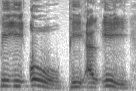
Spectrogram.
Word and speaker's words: people: people now people expelled PE o PL e you don't have the sound of oh in people people like if you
